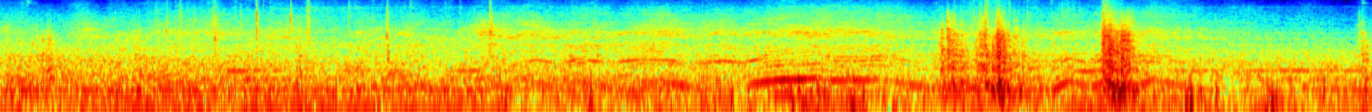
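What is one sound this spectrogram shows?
Hydraulics whine, rising and falling in pitch.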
